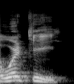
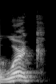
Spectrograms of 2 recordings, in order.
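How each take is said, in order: First: An extra vowel follows the final k. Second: The word ends on the consonant k. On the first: The speaker calls it wrong. "a gente fala worky" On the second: The speaker calls it right. "em vez de falar work"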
